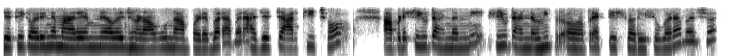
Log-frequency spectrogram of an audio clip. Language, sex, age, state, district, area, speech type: Gujarati, female, 18-30, Gujarat, Surat, rural, conversation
